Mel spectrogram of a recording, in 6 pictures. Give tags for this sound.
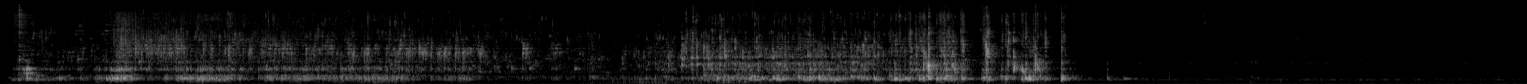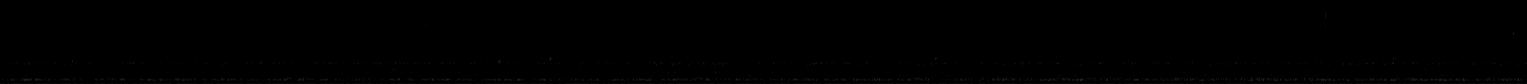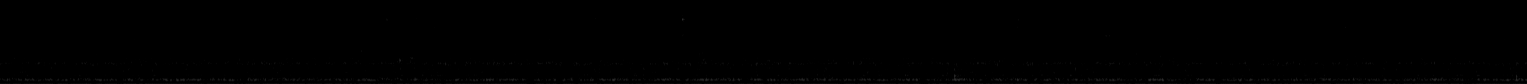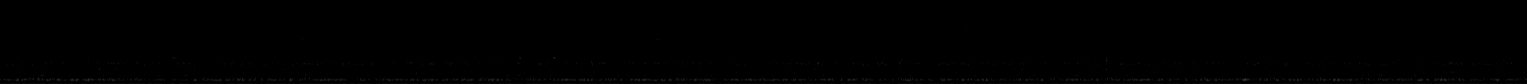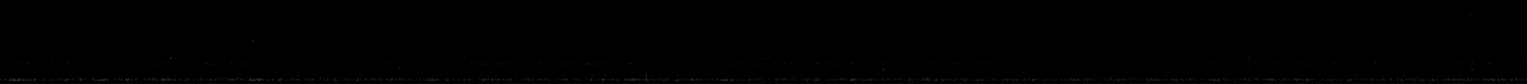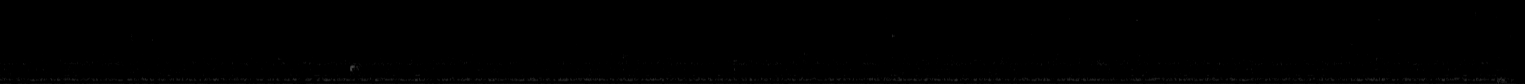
bathroom; flush; running; toilet; water

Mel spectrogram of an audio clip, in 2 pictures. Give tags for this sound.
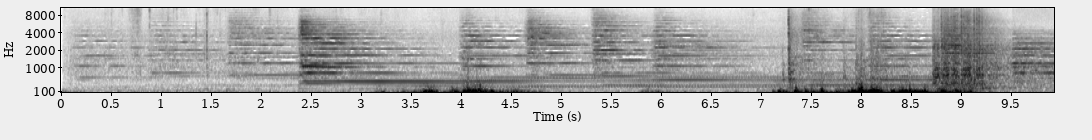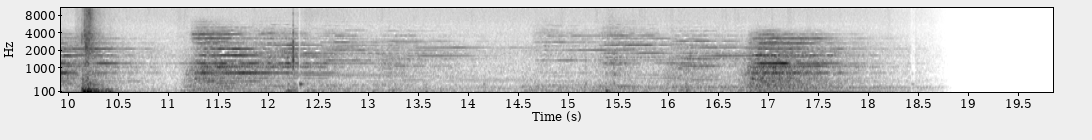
16; bit

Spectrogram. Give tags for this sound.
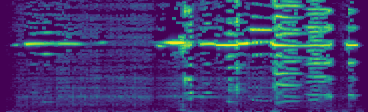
noisy; plate; glass; scrape

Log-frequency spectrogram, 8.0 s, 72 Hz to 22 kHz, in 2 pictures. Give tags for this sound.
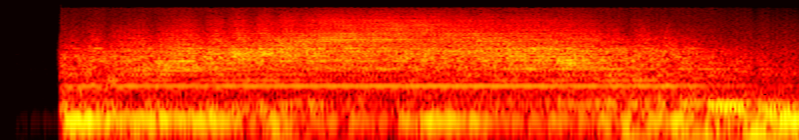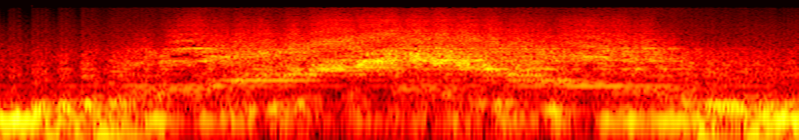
gated; rhythmic; gladiator; 120bpm; The-Prodigy; loop; techno; Pendulum; synthesized; electronic; growl; EDM

